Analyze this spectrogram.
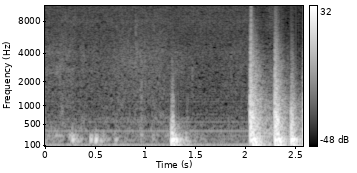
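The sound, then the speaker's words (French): Knocking on a door: a few faint soft taps, then one solid knock, and after a short pause a quick burst of four sharp, loud raps. “On la frappe à la porte.”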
